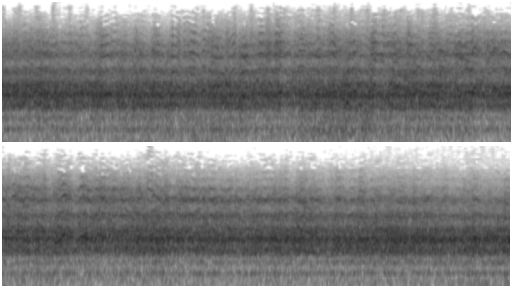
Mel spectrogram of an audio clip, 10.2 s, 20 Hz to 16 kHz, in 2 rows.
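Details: Spring stopover on Hokkaido: about 80,000 greater white-fronted geese lifting off from the Lake Miyajimanuma roost in Bibai before sunrise, flying out to feed on farmland. Massed honking and yelping pours out continuously, a dense layered clamour.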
